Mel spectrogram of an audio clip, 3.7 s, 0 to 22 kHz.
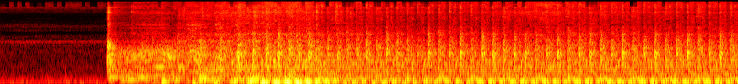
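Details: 1979–1981 Yanmar YM1610 diesel tractor, first start after over ten years sitting: cranks and catches at once, then settles into a steady, even chug of about four beats a second; normal start and idle.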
